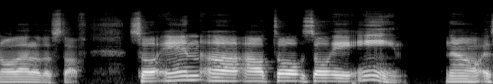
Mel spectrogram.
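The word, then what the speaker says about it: ἡ: So en auto zoe ein. Now it says and, okay, the, or kai hey is a feminine article. It would be pronounced e nowadays.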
